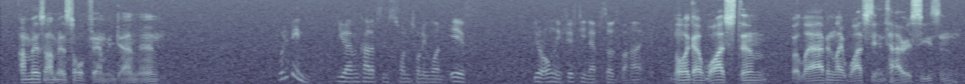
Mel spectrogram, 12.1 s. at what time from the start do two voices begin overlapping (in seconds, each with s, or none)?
none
